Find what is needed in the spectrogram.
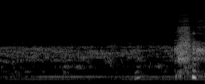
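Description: A faint steady background hum, then near the end a short breathy burst as a woman starts to laugh.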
